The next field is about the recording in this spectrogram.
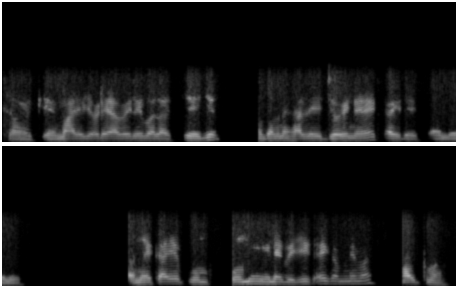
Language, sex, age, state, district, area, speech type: Gujarati, male, 18-30, Gujarat, Ahmedabad, urban, conversation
